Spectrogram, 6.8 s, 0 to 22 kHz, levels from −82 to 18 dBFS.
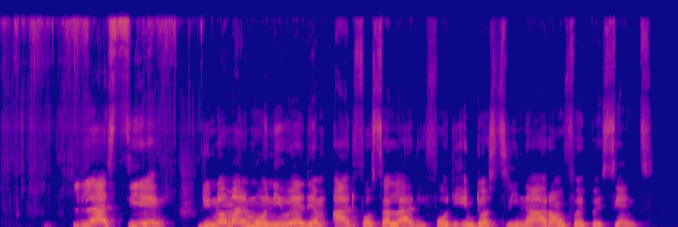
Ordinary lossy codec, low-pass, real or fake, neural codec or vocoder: none; none; real; none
